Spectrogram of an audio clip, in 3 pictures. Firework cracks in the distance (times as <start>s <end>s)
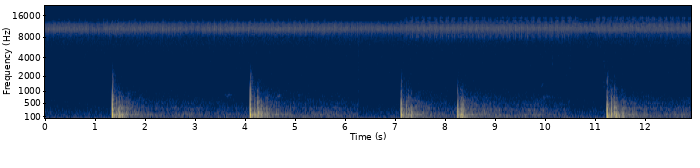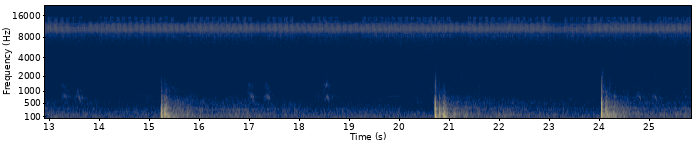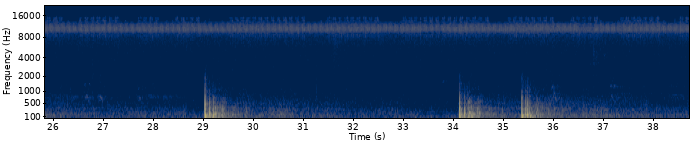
1.3s 6.4s, 7.0s 13.8s, 15.0s 18.8s, 20.6s 27.2s, 28.4s 31.9s, 34.0s 38.0s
